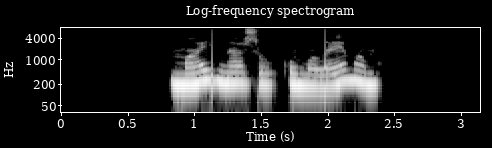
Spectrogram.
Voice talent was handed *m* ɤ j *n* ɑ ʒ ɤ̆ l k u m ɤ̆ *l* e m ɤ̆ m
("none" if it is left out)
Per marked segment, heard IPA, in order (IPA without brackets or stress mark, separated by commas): m, n, l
